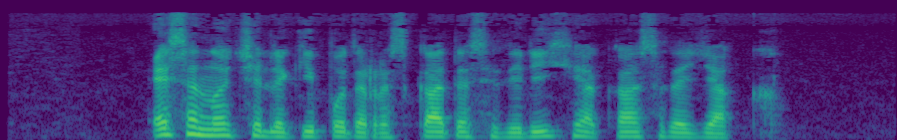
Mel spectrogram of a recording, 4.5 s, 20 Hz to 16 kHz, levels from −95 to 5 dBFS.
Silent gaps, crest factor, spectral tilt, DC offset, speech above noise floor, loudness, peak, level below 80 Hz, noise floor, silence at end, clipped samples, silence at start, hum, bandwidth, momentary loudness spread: none; 20 dB; -5.5 dB/octave; under 0.1%; 44 dB; -26 LUFS; -8 dBFS; -64 dBFS; -70 dBFS; 0.6 s; under 0.1%; 0.75 s; none; 11.5 kHz; 7 LU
